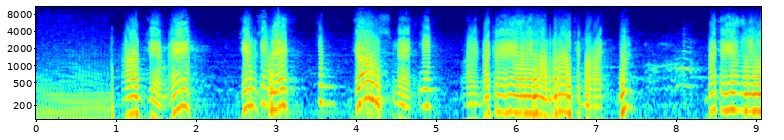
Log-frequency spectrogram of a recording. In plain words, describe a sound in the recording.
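A man speaks playfully to a baby close by.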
